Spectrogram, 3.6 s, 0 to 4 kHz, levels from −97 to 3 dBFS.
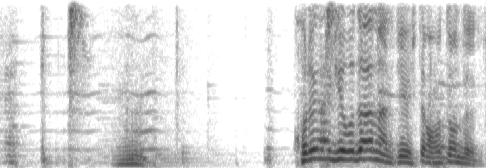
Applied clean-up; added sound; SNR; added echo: neural mask model RNNoise.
